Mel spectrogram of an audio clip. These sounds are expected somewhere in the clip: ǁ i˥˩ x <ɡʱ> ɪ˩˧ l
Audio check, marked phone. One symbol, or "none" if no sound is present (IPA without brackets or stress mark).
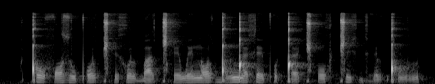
ɡʱ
